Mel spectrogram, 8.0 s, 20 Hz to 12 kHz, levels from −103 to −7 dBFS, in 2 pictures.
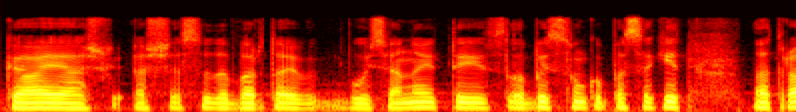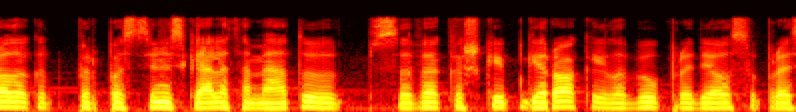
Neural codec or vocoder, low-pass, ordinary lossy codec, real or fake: none; 7.2 kHz; Opus, 64 kbps; real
